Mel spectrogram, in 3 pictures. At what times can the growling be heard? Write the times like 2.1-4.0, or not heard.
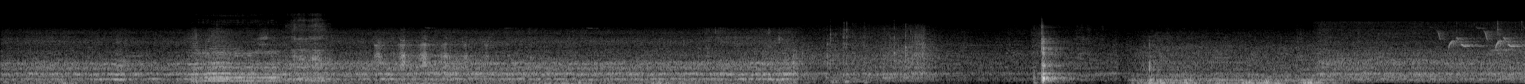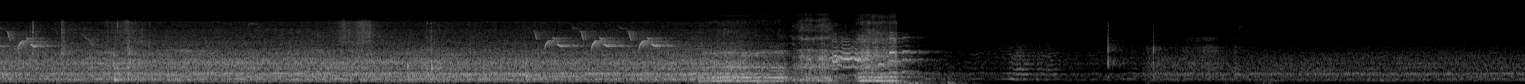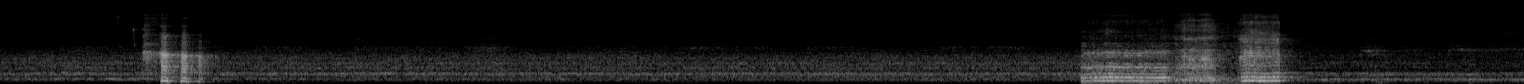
1.9-3.4, 22.2-24.2, 41.3-43.3.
